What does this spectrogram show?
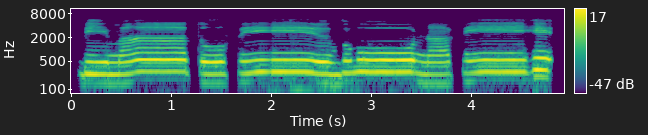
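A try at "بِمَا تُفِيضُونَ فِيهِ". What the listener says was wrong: Bima tufiduna fihi. Fihi ya bukan bihi ya. Fihi.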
